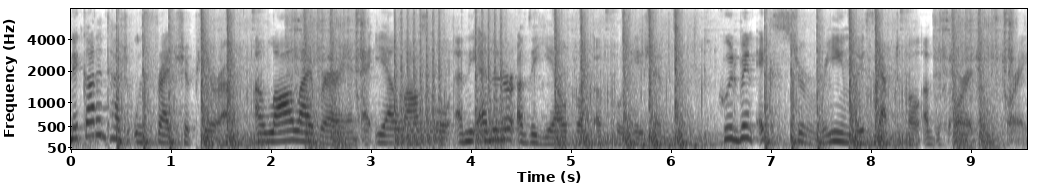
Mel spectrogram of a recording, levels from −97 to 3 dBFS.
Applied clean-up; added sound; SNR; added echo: none; Gunshot, gunfire; 3 dB; reverberation time 0.8 s.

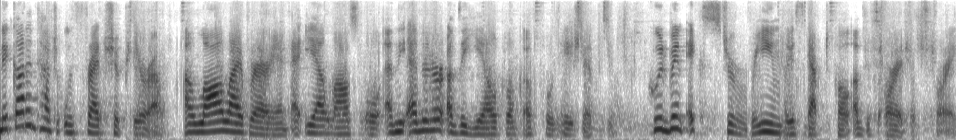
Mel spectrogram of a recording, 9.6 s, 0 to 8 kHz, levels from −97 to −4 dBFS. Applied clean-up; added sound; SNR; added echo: neural separator model SepFormer DNS4.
